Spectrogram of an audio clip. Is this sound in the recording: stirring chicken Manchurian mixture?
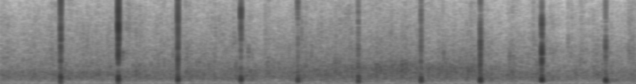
no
